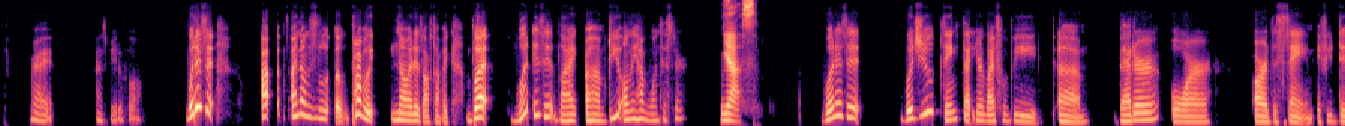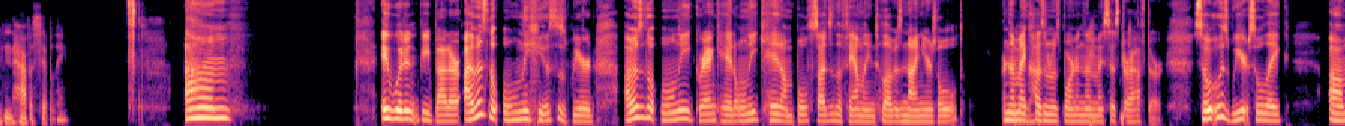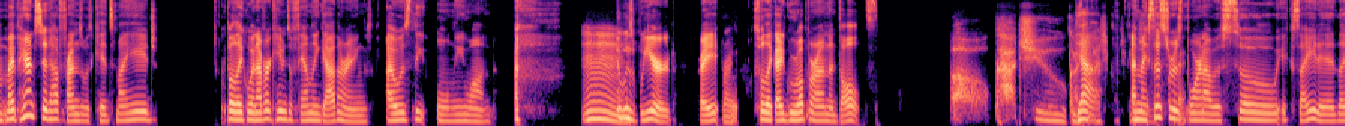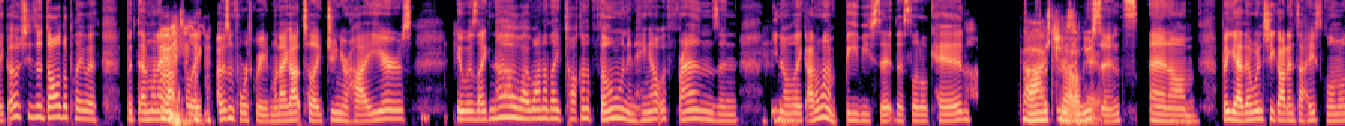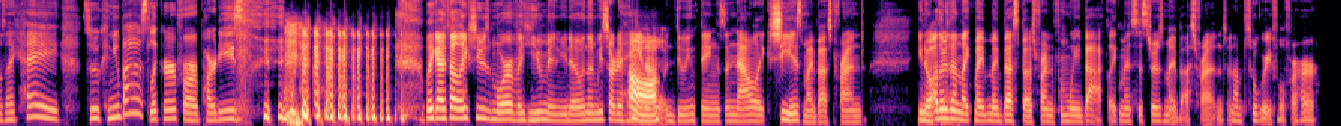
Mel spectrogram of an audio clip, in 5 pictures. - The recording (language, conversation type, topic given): English, unstructured, How do you rebuild a friendship after a big argument?
- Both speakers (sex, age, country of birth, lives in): female, 30-34, United States, United States; female, 50-54, United States, United States
- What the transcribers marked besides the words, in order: other noise; other background noise; lip smack; laugh; laughing while speaking: "M"; laugh; laugh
